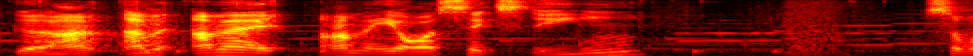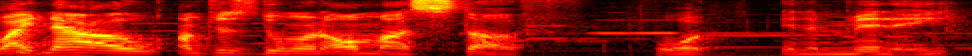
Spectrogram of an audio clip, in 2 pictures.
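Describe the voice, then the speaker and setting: A man's voice: mid-range voice, steady tone, unhurried, pushed and bright, faint music behind. A man livestreaming a game with casual commentary, muttering short exclamations to himself and chatting to viewers. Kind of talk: casual live gameplay commentary.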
